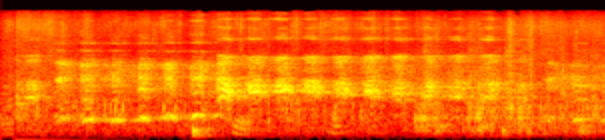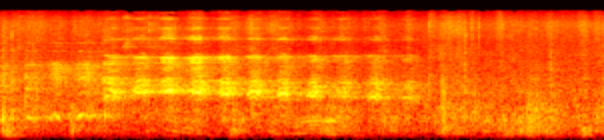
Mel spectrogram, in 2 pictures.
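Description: Puppies whine and squeal in a rapid pulsing stream.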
